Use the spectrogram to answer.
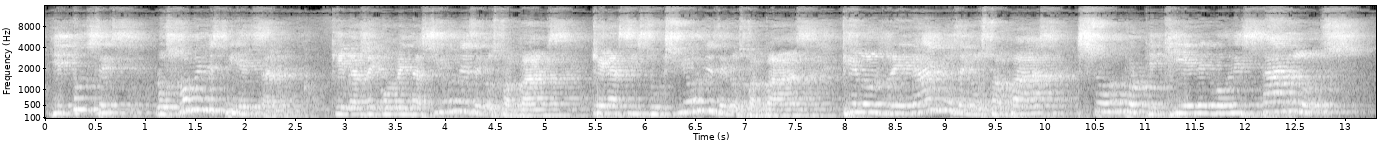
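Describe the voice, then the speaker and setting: A male pastor preaches with emphasis to young people, his voice sitting high. He is heard from a distance, in a church hall with a long, booming echo. A faint ambience runs underneath. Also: lively intonation, takes it slowly, slight background noise. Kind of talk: sermon to youth. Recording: echoey hall from far off.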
